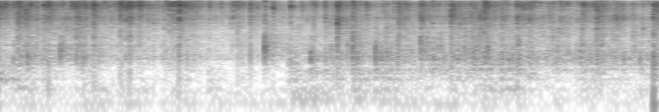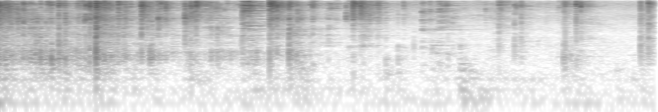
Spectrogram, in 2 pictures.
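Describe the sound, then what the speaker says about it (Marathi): Kurdai, dried rice wafers, frying in hot oil in a kadhai, giving a steady close crackle and sizzle with bright crinkly bursts and a faint clink of utensils, no voices. "ही कुरडई मी तळून घेते"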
